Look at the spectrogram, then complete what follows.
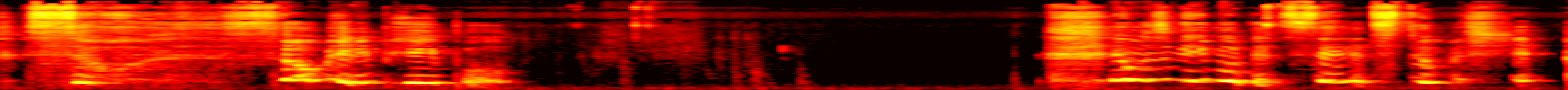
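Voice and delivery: high, slow, breaking sobs; crying. Real, not acted. Remembering people who said she helped them, crying. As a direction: voice cracks into tears.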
